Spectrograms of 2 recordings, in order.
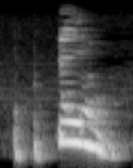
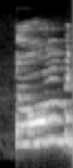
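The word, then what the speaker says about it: tomb: टूम, टोम्ब नहीं बोलना, इट्स टूम।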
